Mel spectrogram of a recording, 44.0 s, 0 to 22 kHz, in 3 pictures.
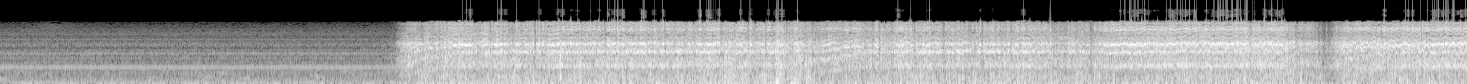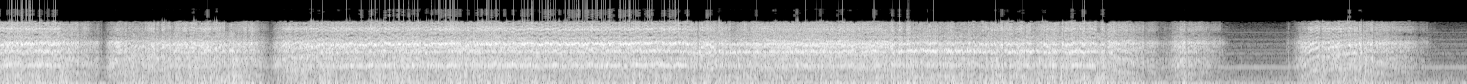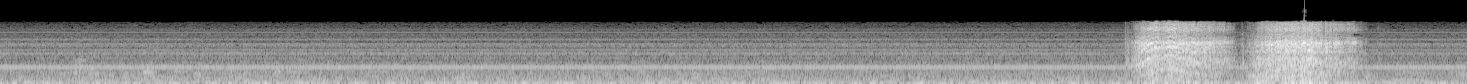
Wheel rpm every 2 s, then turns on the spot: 0, 0, 170, 220, 200, 230, 150, 180, 150, 200, 210, 220, 170, 40, 40, 0, 0, 0, 0, 0, 40, 40.
none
